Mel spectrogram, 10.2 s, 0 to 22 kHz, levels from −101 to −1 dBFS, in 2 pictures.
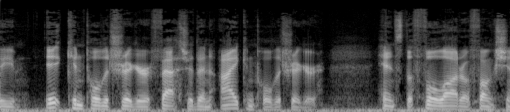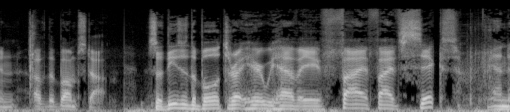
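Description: No technical faults can be heard anywhere in the clip. Nothing in the audio calls for comment on timing, level or signal path.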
